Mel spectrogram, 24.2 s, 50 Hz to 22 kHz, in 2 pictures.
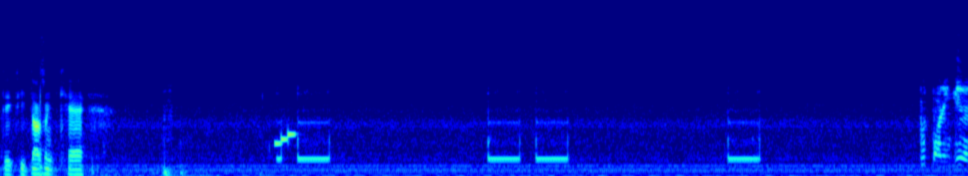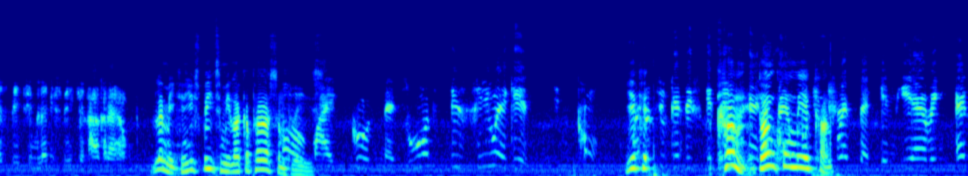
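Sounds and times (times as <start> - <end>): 
low hum: 0.0 - 24.1
speech: 0.2 - 1.3, 11.6 - 16.4, 19.9 - 23.9
telephone ringing tone in double-pulse bursts: 3.4 - 4.1.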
